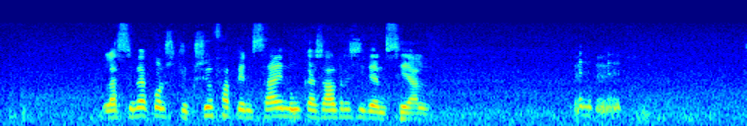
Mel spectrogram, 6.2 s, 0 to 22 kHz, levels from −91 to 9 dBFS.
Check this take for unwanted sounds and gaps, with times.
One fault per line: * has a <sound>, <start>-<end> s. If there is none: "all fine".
* has a laugh, 4.8-5.2 s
